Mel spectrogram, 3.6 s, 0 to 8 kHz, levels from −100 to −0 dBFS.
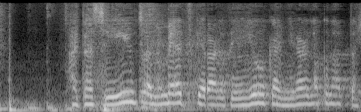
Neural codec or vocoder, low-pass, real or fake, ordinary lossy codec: codec, 16 kHz, 1.1 kbps, Voila-Tokenizer; none; fake; none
